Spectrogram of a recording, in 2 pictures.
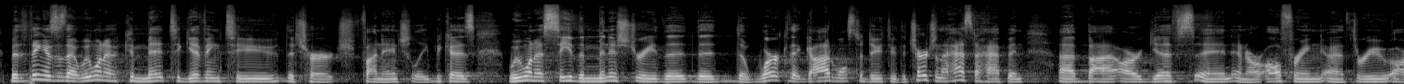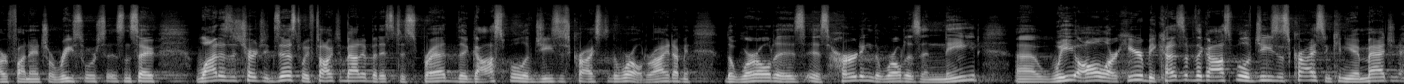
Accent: American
